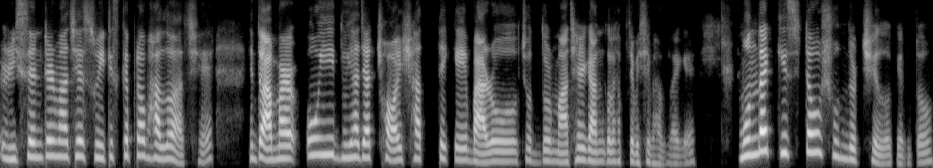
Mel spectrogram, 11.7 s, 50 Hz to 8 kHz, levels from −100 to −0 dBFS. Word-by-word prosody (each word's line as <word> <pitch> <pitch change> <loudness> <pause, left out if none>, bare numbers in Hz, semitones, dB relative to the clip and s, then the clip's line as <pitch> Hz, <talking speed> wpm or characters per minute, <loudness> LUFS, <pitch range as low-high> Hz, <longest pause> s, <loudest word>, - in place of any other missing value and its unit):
Recent 245 +4 -2
এর 270 - +3
মাঝে, 255 +1 -1 0.2
sweet 235 -1 -3
escape 270 -1 -4
টাও 275 -1 +2
ভালো 220 -1 +1
আছে। 165 +4 -16 0.6
কিন্তু 225 -2 0
আমার 225 +2 +3 0.3
ওই 290 0 0 0.2
২০০৬-৭ 235 -3 -1 0.2
থেকে 210 -2 -4 0.2
১২-১৪ 175 +1 -1
এর 180 - -6
মাঝের 165 +6 -2
গানগুলো 175 0 -2
সবচেয়ে 175 -1 -9
বেশি 170 +3 -12
ভালো 130 -3 -17
লাগে। 135 +3 -16 0.7
মুনলাইট 305 +6 +8
কিস 320 -2 0 0.2
টাও 335 0 +4 0.2
সুন্দর 225 -7 -6
ছিল 160 -6 -5 0.2
কিন্তু। 135 +2 -15
210 Hz, 140 wpm, -24 LUFS, 175-250 Hz, 0.7 s, মুনলাইট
